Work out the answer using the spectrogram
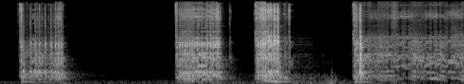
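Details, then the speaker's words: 1980 Dodge Colt Challenger (Mitsubishi Galant), four-cylinder automatic, sitting since 2001, cranked by jumpering the starter terminal without a key: brisk, even cranking in bursts with steady compression pulses, nothing seized. "that turned over that spinned over just fine and it sounded like it had compression"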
